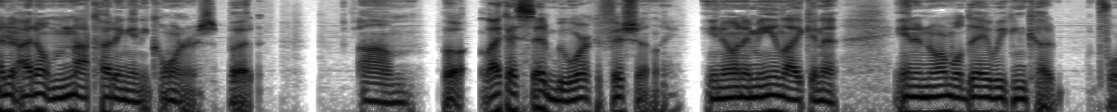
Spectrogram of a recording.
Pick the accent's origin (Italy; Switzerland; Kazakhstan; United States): United States; Midwest; I came from the Midwest and, you know, nothing was ever handed to us.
